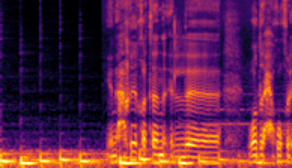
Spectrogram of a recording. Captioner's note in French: parle en arabe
